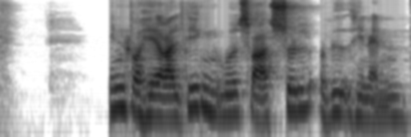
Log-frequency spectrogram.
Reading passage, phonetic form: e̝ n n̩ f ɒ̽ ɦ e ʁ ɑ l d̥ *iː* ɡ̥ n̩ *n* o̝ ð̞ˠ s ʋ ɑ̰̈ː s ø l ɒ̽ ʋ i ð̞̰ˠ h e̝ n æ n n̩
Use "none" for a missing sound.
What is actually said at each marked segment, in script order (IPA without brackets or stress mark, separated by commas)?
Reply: i, m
